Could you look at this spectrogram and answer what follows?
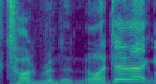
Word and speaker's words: Todmorden: How do you know the correct pronunciation? Because I've been round there. Todmorden. It's Todmorden.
